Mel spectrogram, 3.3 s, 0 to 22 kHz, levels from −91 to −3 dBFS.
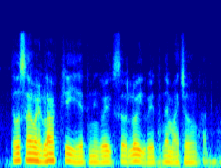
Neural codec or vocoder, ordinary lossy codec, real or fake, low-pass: codec, 16 kHz in and 24 kHz out, 0.8 kbps, FocalCodec, streaming, 65536 codes; none; fake; 10.8 kHz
